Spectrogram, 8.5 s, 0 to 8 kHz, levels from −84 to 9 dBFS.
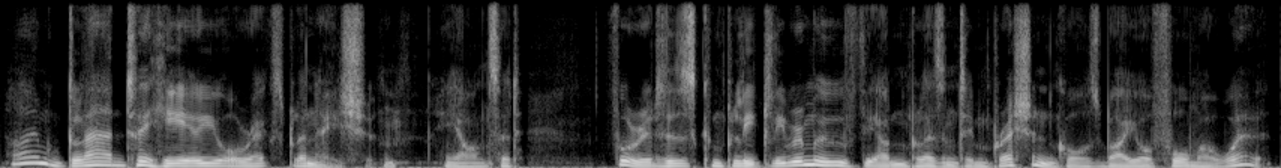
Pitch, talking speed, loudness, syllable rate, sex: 120 Hz, 155 wpm, -16 LUFS, 5.0 syllables/s, male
